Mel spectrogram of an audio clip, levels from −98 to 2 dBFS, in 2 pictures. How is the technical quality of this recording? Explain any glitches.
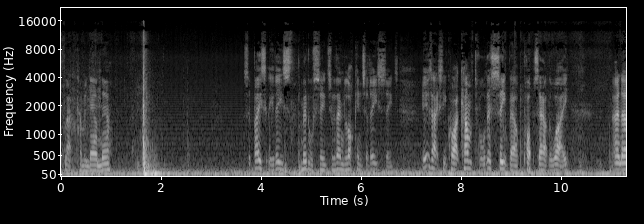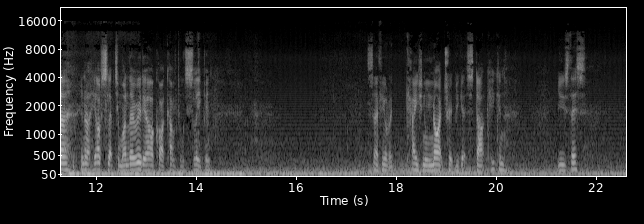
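The recording carries one fault, present from start to finish: mains buzz. Switching spikes from a 60 Hz supply leak in twice per cycle, spraying harmonics up into the kilohertz range. The result is a steady, raspy buzz sitting roughly 30 dB below the wanted sound.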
